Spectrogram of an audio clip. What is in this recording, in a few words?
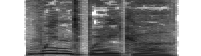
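"windbreaker", British English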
